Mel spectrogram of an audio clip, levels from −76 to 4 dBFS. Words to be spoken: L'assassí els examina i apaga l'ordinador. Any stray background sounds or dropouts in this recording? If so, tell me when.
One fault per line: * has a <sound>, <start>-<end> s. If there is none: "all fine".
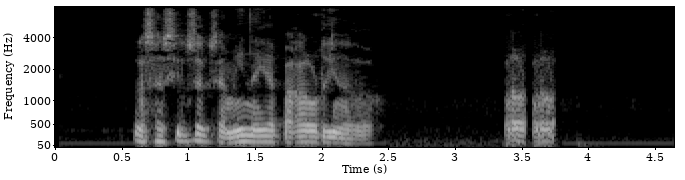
* has a laugh, 3.4-3.8 s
